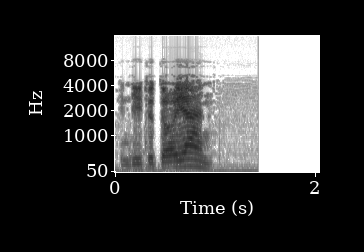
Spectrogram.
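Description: A man speaks briefly.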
